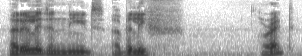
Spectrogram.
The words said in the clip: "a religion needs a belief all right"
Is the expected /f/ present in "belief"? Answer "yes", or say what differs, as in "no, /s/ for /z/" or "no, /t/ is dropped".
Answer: yes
